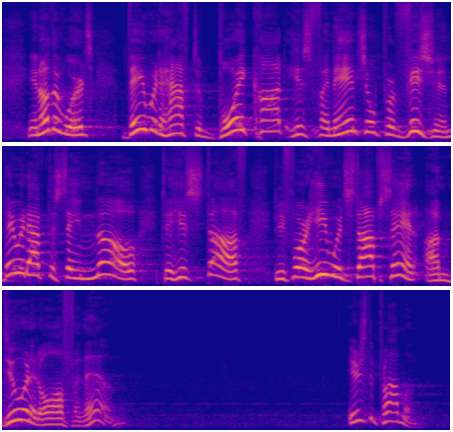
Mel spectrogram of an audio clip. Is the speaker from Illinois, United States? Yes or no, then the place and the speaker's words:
yes; Rockford, Illinois, United States; I grew up in Rockford, Illinois. When I grew up there, nobody drove a Jaguar.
